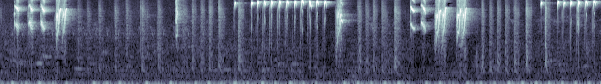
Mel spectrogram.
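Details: Konin (common iora) in full singing form, Oppo phone recording: clusters of quick high chips alternate with long, very high, rapid even trills, some chatter between, and a persistent low hum below.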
